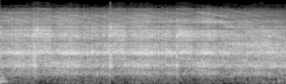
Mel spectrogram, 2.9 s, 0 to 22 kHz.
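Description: A DeWalt DCG412 20V brushed cordless angle grinder runs steadily, giving a loud, continuous high whine with a faint pulsing rhythm, close by and with no talking.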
